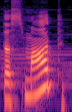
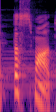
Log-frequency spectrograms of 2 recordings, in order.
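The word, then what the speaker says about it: তস্মাৎ: দ টা চলে আসলো আরেকটা নিয়ম আছে যে হসন্ত যুক্ত দকে তত হিসেবে উচ্চারণ করা হয়ে থাকে ঠিক আছে তাহলে তাসমাত উচ্চারণটা হবে তাসমাত এই যে এইখানে আমি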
